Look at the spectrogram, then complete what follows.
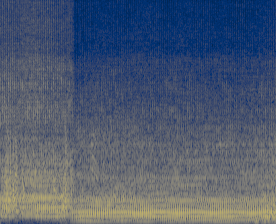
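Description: Small wooden fishing boat's motor running at a steady speed, with a fast even pulse. Wind noise on the microphone for the first second and a half.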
